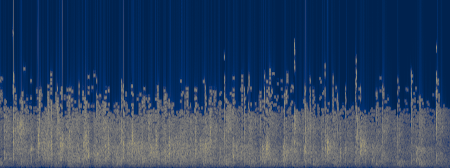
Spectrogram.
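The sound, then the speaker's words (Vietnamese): An audience at a Buddhist dharma talk claps, with dense, loud, steady applause that fills the whole stretch without a break. “Xin vỗ tay.”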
